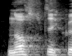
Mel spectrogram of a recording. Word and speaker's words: Gnostic: Gnostic with a silent G.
